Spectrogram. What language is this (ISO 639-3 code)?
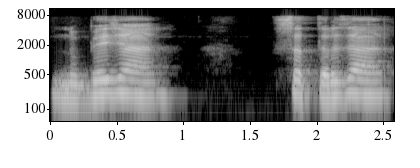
pan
